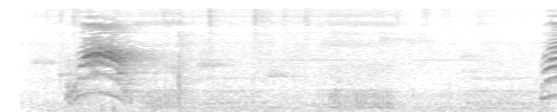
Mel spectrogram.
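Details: A domestic cat rolling gives one short rising-falling meow near the start, followed by quiet room sounds, soft rustling, and a brief noise at the end.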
